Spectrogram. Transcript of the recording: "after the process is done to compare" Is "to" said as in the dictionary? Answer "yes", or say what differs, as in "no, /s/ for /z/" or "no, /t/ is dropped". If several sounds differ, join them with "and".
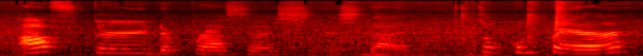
no, /s/ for /t/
